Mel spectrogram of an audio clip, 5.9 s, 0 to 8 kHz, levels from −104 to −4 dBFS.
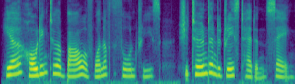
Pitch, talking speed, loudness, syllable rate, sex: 210 Hz, 175 wpm, -18 LUFS, 4.4 syllables/s, female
